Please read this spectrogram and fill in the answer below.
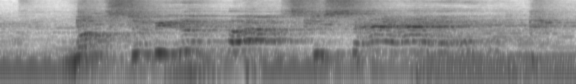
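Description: Live electric keyboard accompaniment holding sustained chords, with a singer's voice sliding and holding notes over it between sung lines; the chord changes about three seconds in.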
